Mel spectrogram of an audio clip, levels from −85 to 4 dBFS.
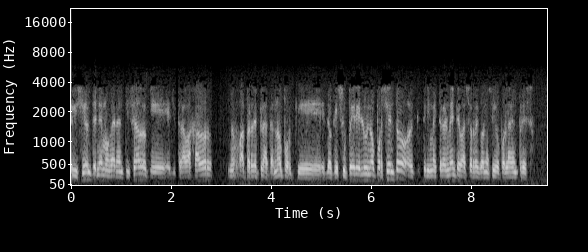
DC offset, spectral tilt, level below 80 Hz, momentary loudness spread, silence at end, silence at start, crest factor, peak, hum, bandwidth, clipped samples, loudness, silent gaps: under 0.1%; -7 dB/octave; -68 dBFS; 5 LU; 0.3 s; 0 s; 14 dB; -4 dBFS; none; 5.4 kHz; under 0.1%; -19 LUFS; none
